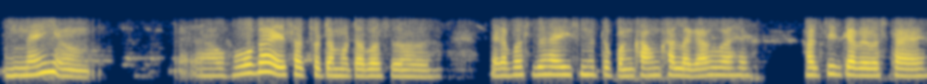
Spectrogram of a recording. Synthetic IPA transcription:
nəɦĩ | ɦoɡaɛsat͡ʃʰoʈamoʈabəsɔɾ | meɾabəsd͡ʒoɦɛɪsmẽt̪opəŋkʰaũŋkʰaləɡaɦuaɦɛ | həɾt͡ʃid͡ʒkabjəbəst̪ʰaɦɛ

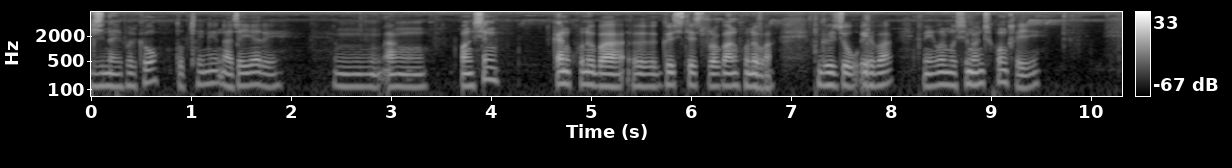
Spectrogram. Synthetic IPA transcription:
ɡizinajbɯɾkʰɯwdɔp̚tʰajnɯnazajaɾɯ | a̰ŋ | baŋsɯn | kankʰɔnɯbaɡɯstʰespɾawɡankʰɔnɯbaɡɯzowʔeba | meŋɯɾmɯsɯnansʰɯ̥kʰɔnkʰaje

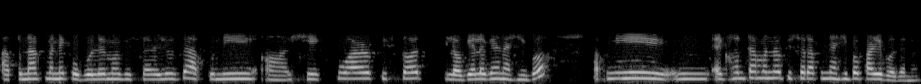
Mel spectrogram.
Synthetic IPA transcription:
apunak̚manɛkobɔlojmojbisaɹilʊ̃zɛapunixekuwaɹpisɔt̚ | lɔɡɛlɔɡɛnaɦibɔ | apuni | ɛ̰ɡʱɔntamanɔɹpisɔtapuniaɦibɔpaɹibɔzanɔ

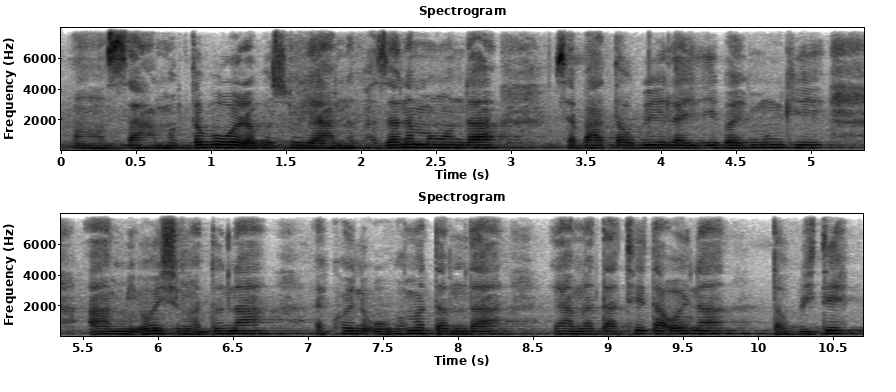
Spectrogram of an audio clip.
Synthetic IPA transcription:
samak̚tabɐojɾɐbɐsujamnɐpʰazanamaŋɔnda | sebatawbilajɾibaimuŋɡi | miojziŋadunaː | jkʰojnɐ̰ʔubɐmɐtɐmdɐ | jamnɐtatʰitaʔojnɐtawbide

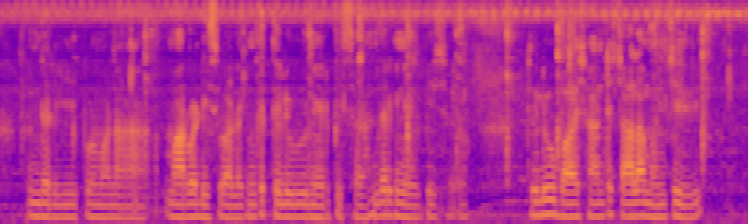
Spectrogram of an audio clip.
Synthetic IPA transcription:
ɐnd̪ɐɾikiːpːuɽumɐnɐmaːɾʋɐɽisiʋaːɭːɐk̬iŋkaːt̪e̞luɡune̞ːɾpist̪aːɾuɐnd̪ɐɾik̬ine̞ːɾpisa̰ːɾu | t̪e̞luɡubʱaːʂaːɐɳʈe̞ːt͡ʃaːlaːmɐɲt͡ʃeʋi

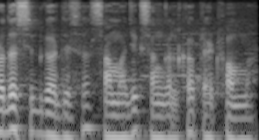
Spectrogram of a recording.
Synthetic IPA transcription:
pɾɐd̪əɾʃit̪ɡɐɾd̪ʱesɐsaːmaːd͡ʒiksɐ̃ŋɡəlkaplɛːʈfʰɔːɾmːã

